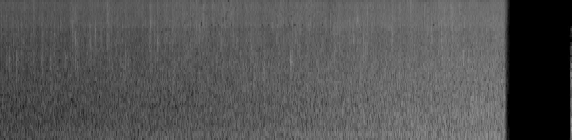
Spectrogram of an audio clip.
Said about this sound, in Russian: Причина, по которой я не слышу ее песню, это сильный дождь.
